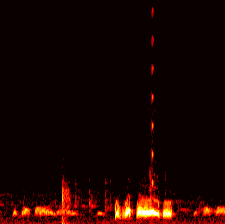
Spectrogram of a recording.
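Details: Spotted dove delivering Cườm Sa style song with a hạp bổi voice: soft low coos and a brief click, then a loud phrase of two sharp coos, a long drawn coo and a closing note, trailing into softer cooing.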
